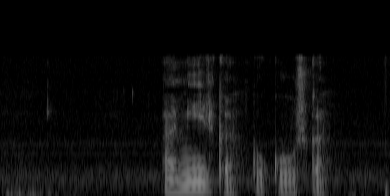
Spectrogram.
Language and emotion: Russian, sad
